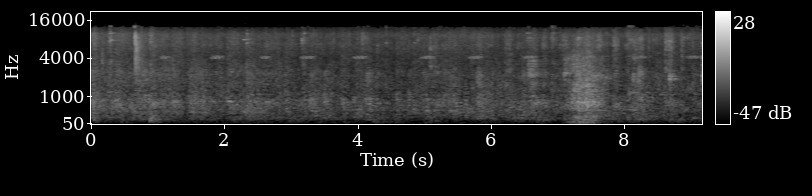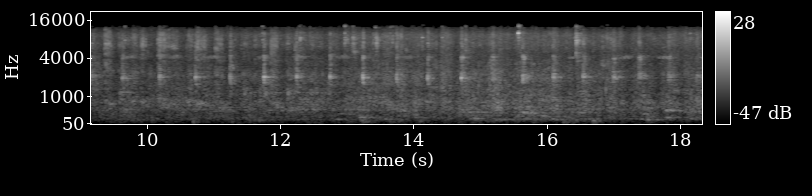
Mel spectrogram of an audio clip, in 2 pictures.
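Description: Ridden horse moving over arena footing, with light, evenly spaced ticks about twice a second. A brief loud burst of noise comes about seven seconds in.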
